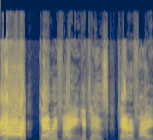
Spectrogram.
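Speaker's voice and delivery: very high, loud, shrill, squeaky greasy creature shriek. Narrating a scene, voicing a little guy frightened when Mary appears: squeaky, greasy shriek. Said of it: "he has a a squeaky, greasy kind of a voice".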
